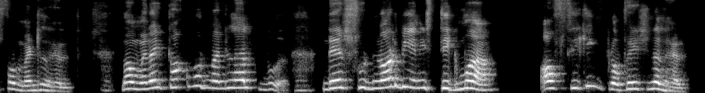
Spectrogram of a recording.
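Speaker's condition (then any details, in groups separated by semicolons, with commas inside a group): Cerebral palsy; from birth, four major surgeries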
